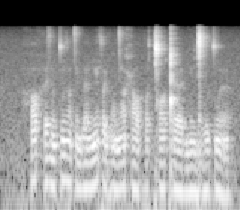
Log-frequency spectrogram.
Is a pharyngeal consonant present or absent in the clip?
present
